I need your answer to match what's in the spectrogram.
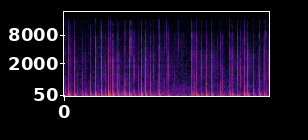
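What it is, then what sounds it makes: Orchid leaves tapped and scratched. Long dark nails scratch and tap the large, thick, waxy green leaves of an orchid plant with exposed aerial roots, held close in front of a microphone. A quick, uneven series of crisp taps and dry scratchy clicks follows, each with a soft low thump and a bright tick that stops almost instantly, over a quiet, faintly rustling background.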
